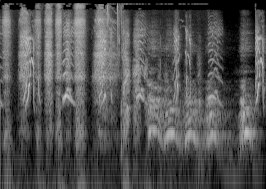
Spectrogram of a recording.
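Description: A dog barks several times in quick, excited bursts, mixed with higher yips and a whiny, whimpering tone, fairly loud with no speech, in an audio advertisement made for dogs.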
